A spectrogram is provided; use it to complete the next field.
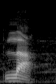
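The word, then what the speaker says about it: plaque: Pluck. P-L-A-Q-U-E. Pluck. Another meaning of pluck. They have the same spelling, the same pronunciation, but different in meaning.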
